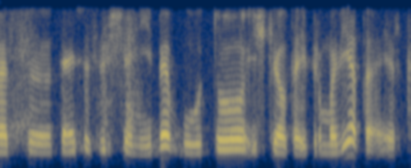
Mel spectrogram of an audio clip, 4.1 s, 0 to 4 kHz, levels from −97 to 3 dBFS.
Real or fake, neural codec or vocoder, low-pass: real; none; 3.6 kHz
